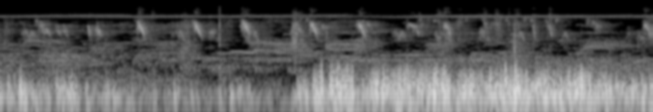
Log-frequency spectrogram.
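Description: Birds chirping over and over, each note a short, high, falling chirp. From about three seconds in, a low rumble on the microphone becomes the loudest sound.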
